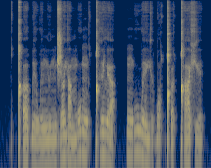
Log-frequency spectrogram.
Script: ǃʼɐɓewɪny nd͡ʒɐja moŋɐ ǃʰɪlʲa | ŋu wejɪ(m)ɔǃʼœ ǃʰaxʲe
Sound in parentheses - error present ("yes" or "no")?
yes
